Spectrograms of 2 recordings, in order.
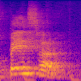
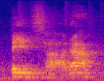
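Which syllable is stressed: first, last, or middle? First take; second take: first; last. First: The stress is on the first syllable. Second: The stress is on the last syllable. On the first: The speaker calls it wrong. "no decimos pensar" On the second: The speaker calls it right. "el sonido fonético está en la última sílaba"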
